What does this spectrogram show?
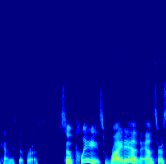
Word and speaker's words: Chamaecyparis: Well, I go with the hard CH, but there is a whole school of thought that there never was, that CH was never pronounced like that back in ancient times.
